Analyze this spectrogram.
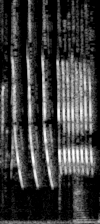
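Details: European goldfinch during mating, a quick series of descending slurred notes followed by a rapid tinkling trill, high and bright, over a faint low hum.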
